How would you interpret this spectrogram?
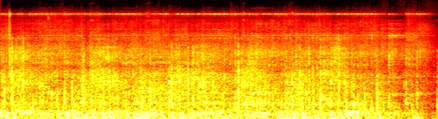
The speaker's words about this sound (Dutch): En zo gaat er een deur open in het dak. Ja, het is niet bepaald een Velux dakraam, maar het creëert wel een heel mooi zicht op de hemel.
